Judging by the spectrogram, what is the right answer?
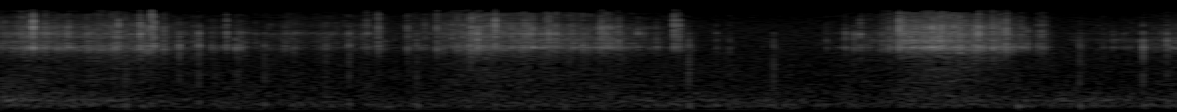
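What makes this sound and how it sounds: A palm-sized, hollow, painted wooden shaker egg is held in both hands, tapped with fingernails and shaken so its fill rattles. Soft, bright, hissing rattles swell in three bursts, with light clicking taps in between. The sound is almost entirely high-pitched with no low end and dies away quickly after each movement.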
